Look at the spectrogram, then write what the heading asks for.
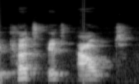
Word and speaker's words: cut it out: So you almost don't hear a T at all.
